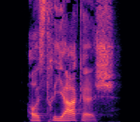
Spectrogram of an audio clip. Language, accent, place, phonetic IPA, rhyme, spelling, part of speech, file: German, Germany, Berlin, [aʊ̯stʁiˈakɪʃ], -akɪʃ, austriakisch, adjective, De-austriakisch.ogg
- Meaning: Austrian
